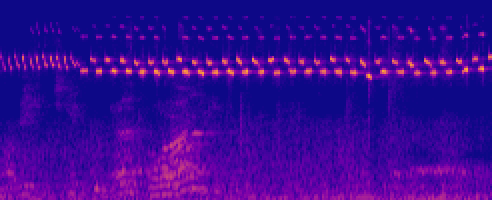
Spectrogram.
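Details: Russian canary bred for singing: a high, rapid bell-like trill of repeated clear notes throughout, with a faint murmur of low sounds beneath.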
